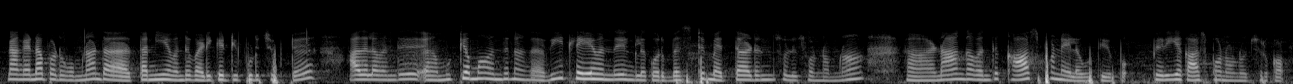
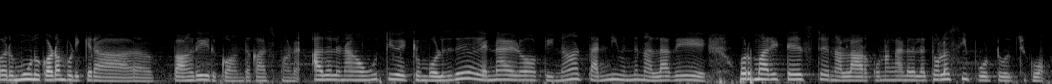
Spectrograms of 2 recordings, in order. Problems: none marked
